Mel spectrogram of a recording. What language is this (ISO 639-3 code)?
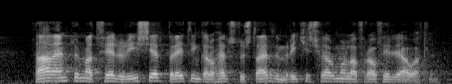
isl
